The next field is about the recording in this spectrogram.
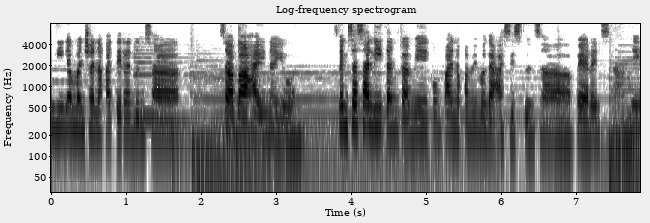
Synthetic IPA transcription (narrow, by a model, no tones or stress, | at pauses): ɪnd̪iːnɐmanʃanɐkɐt̪ɪɾad̪ʊnsɐ | sɐbaːɦɐjnɐjo̞n | nɐɡ̚saːsɐliːt̪ɐnkɐmɛkʊŋpɐaːno̞kɐmɛmɐɡaːʔɐsɪst̪̚d̪ʊnsɐpɛːɾɛnt̪snaːmɪn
